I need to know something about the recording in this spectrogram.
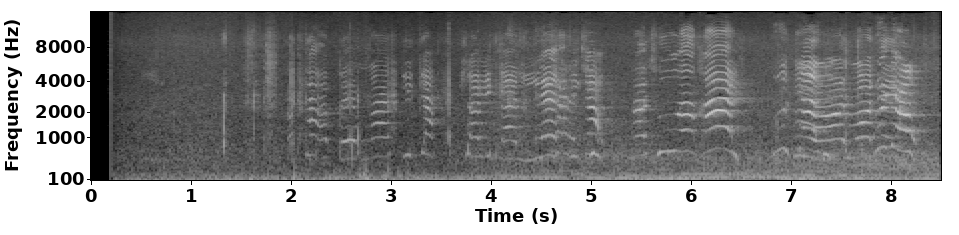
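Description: Plastic wheels rumble loudly on asphalt.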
